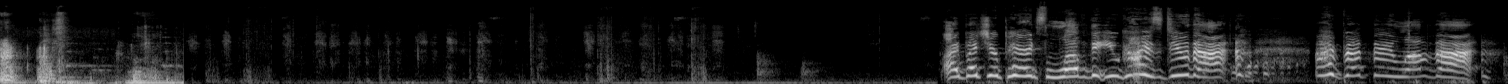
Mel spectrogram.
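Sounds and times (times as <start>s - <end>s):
dog panting: 1.7s - 7.6s.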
